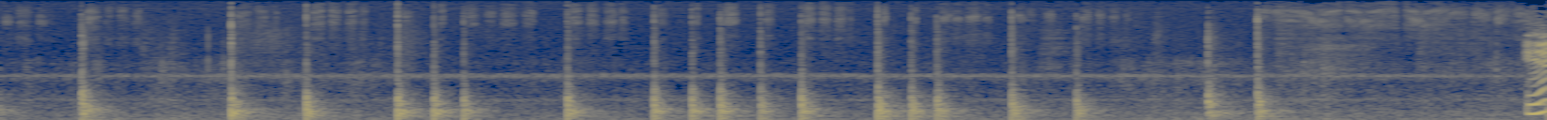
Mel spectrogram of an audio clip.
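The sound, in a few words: writing out a vector equation by hand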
